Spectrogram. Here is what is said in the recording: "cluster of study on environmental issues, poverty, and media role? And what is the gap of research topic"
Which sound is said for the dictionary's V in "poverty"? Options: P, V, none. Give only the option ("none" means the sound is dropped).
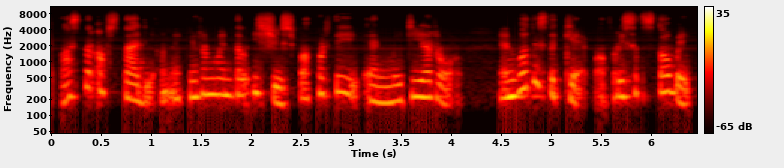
P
